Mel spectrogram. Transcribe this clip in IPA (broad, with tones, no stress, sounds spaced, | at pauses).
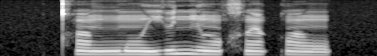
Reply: qʰ õ˨ ŋ͡m õː˨ j y˦ nʲ õː˨ χ ẽ˨ q õː˨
